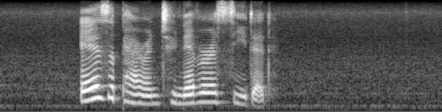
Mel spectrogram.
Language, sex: English, female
